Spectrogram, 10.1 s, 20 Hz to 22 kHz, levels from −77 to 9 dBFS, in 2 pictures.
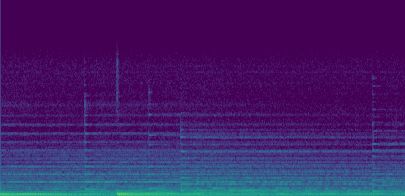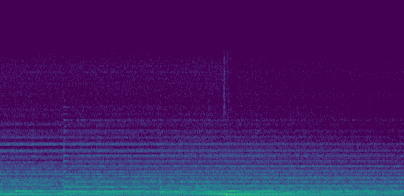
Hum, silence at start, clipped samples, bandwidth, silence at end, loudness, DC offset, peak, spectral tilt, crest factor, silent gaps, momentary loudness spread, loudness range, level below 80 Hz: none; 0 s; under 0.1%; 16 kHz; 0 s; -26 LUFS; under 0.1%; -8 dBFS; -6.5 dB/octave; 18 dB; none; 10 LU; 6 LU; -60 dBFS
